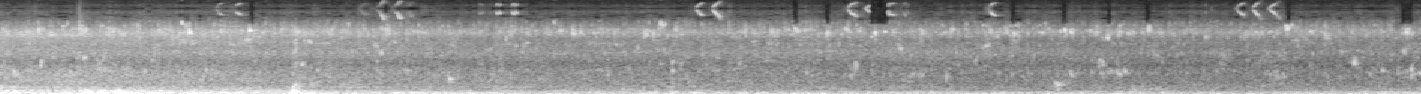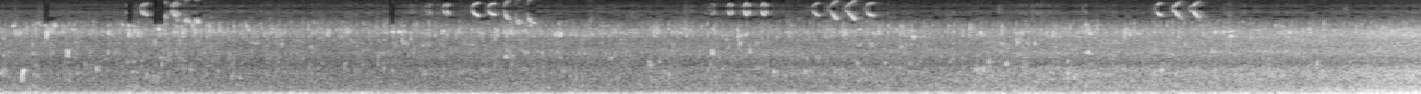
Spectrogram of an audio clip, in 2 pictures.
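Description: Short, high, thin bird chirps repeated every second or two over a steady hiss, with a low rumble in the first few seconds.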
